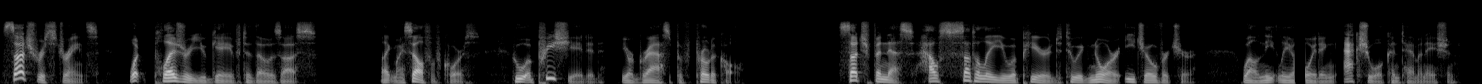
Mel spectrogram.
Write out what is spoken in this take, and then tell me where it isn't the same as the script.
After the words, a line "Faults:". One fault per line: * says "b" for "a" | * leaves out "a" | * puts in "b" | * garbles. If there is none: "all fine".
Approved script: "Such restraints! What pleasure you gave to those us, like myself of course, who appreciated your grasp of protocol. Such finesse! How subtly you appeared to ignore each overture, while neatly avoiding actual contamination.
"Such restraints! What pleasure you gave to those us, like myself of course, who appreciated your grasp of protocol. Such finesse! How subtly you appeared to ignore each overture, while neatly avoiding actual contamination.
Faults:
all fine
